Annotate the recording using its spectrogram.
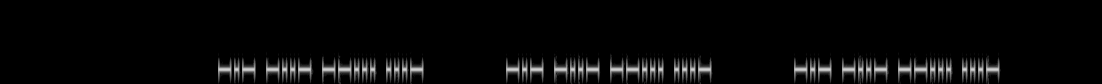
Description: Morse code, heard as a keyed tone, about 30 wpm, 700 Hz. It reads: KX7V KX7V KX7V
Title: USA Call Signs - 4 Characters - Repeated 3x - 30wpm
